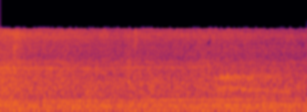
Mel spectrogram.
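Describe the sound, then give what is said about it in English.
Steady engine drone of a bus in the video game Call of Duty: Black Ops, a continuous low rumble with broad noise that holds an even level throughout, with no voices. “Does this bus go anywhere? Yeah, it's on its way.”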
